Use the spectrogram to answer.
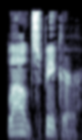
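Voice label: "loudspeaker", American English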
